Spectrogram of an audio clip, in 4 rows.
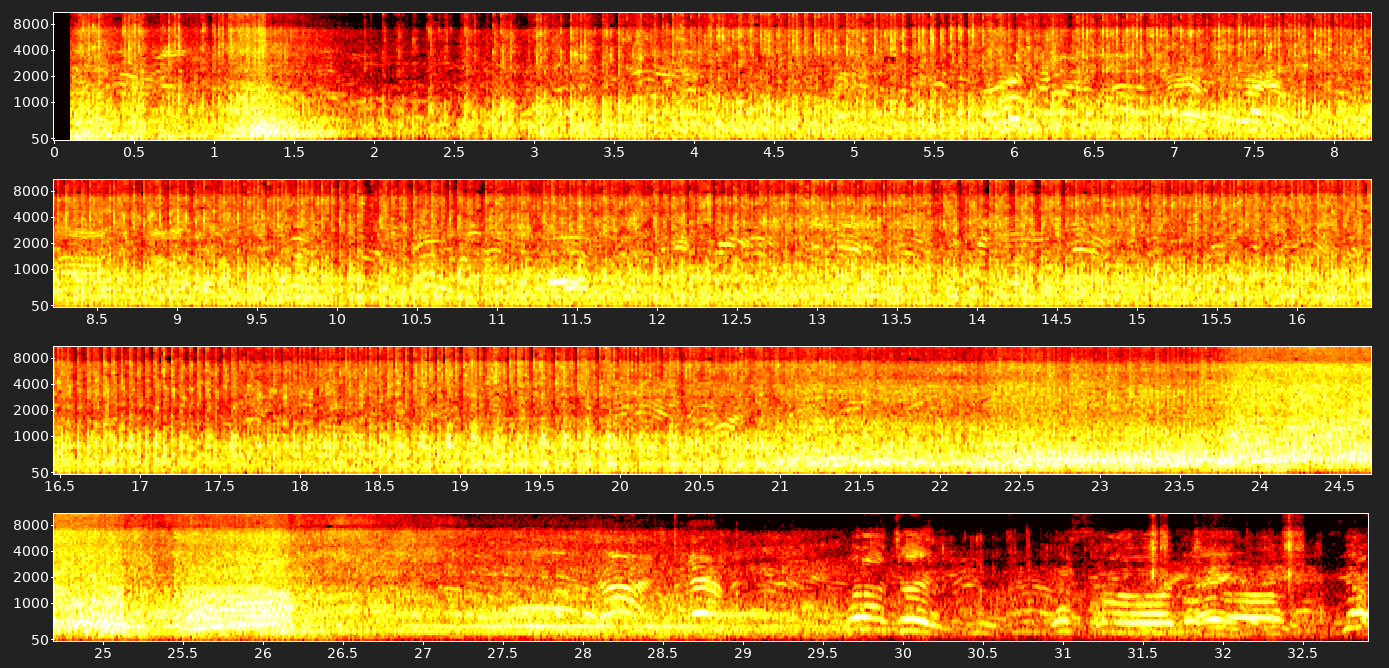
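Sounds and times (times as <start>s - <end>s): engine revving: 0.1s - 29.7s
full-throttle car launch: 0.1s - 29.8s
racing car engines rumbling: 0.1s - 32.9s.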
